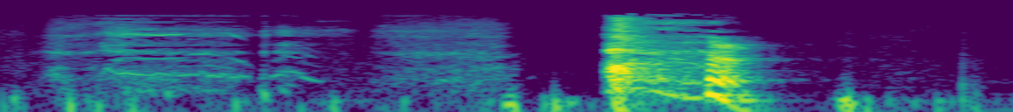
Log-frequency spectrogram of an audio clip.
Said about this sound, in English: I don't think this cough is ever going to go away.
